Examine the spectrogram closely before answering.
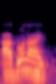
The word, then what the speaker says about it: Adonai: rebater né o tetragrama enquanto meu nome é pronunciado com as letras Alef né que é o a o dalets que é né o d o nunca é o n e outros né que aqui Adonai então você vê aqui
